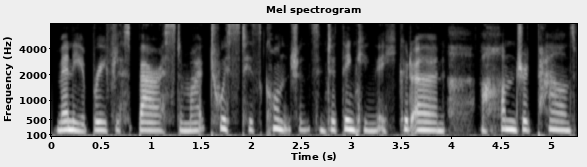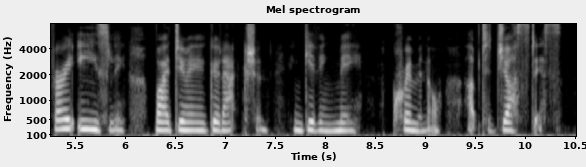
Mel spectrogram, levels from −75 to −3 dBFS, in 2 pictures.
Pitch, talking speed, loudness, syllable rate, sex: 215 Hz, 175 wpm, -18 LUFS, 5.5 syllables/s, female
